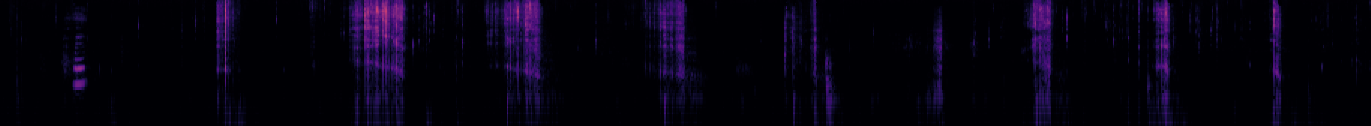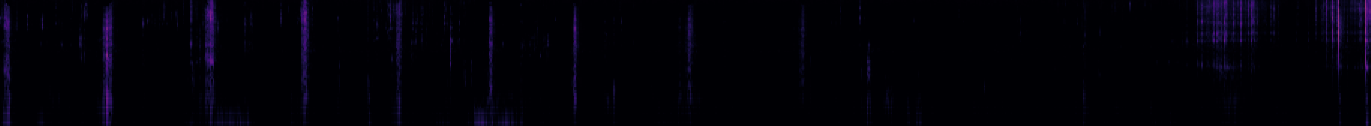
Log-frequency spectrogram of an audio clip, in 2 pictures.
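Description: Crunchy chewing of carrot salad: many crisp, crackling bites and chews in an irregular rhythm, some loud and some soft, alone with no talk.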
